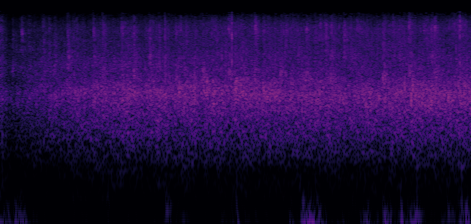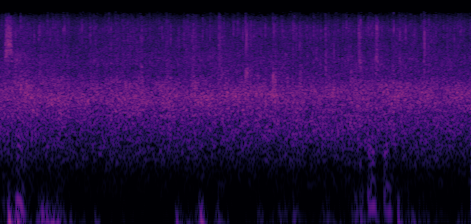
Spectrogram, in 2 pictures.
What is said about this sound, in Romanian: Tocmai de aceea, primul meu invitat este secretarul general adjunct al NATO, tocmai aterizat în Timișoara, și aș vrea să-l aplaudați pe domnul Mircea Gioană.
